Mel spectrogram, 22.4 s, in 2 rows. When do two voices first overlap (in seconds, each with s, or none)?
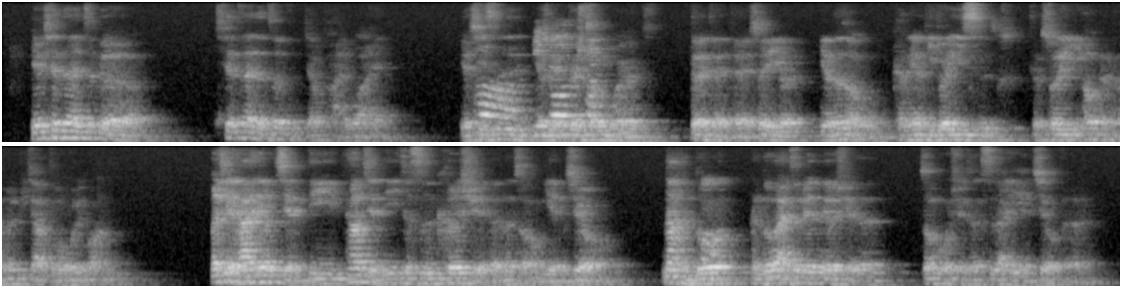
4.9 s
